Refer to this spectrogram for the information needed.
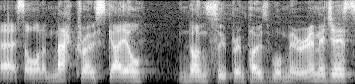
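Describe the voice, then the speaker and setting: A man with an English accent speaks at a fairly high pitch with ordinary pitch variation. His pace is fairly quick. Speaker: chemistry professor. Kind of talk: lecture. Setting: lecture hall with audience. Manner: fast; hesitant, many fillers.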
